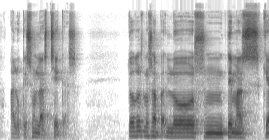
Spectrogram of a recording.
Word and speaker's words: checa: de la unión soviética la ck pronunciado Checa previo a a la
